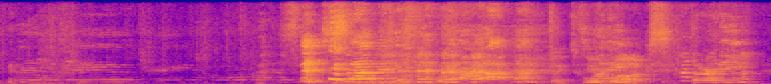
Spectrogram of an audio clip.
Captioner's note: laughs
